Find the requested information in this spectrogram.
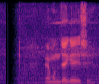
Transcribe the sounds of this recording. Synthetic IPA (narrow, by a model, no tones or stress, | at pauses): ɛmond͡ʑajɡaeeʃḛ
